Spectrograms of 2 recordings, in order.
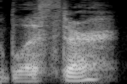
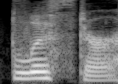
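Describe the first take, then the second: First: "Blister" murmured low and soft with a small rise; faraway voice. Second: Said in the usual way. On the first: A narrator's reading. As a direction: breathe "Blister" lightly as a drowsy pet name. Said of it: "in a faraway voice".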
